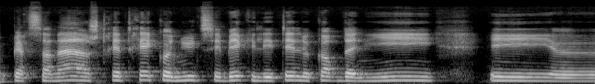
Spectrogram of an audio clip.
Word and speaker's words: Sayabec: Dans la vallée de la Matapédia, dans la vallée, un petit village qui s'appelle Sébec, qui s'écrit Sayabec.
